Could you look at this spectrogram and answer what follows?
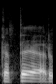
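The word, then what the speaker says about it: Keter: And it is kater in Hebrew is how you say it, kater, which means crown.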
